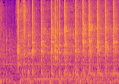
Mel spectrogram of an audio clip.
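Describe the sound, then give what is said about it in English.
A chainsaw engine is started with a pull of the cord, bursting to life and roaring loudly and steadily, its rough, pulsing buzz filling the whole moment with no voices. “I ripped the cord and let the engine roar.”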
